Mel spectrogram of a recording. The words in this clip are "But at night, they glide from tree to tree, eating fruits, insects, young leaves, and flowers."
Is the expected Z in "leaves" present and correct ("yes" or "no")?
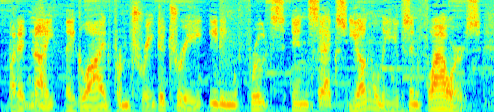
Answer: yes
